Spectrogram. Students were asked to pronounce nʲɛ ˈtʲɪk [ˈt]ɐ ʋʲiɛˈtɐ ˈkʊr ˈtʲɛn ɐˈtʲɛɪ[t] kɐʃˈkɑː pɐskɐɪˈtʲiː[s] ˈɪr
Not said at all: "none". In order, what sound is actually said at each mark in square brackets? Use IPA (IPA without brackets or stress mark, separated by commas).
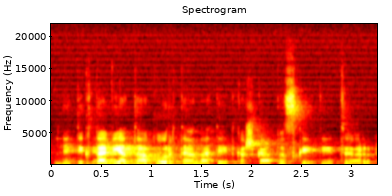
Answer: t, t, t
